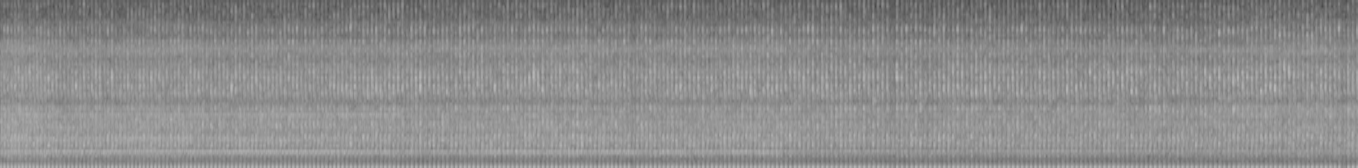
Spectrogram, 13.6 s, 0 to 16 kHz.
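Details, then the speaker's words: Honda Ruckus with rebuilt GY6 171cc engine, first start after installation, idle adjusted, fresh assembly lube: fast even single-cylinder putter, steady with no misses or knocks; normal idle. "Alright, so it looks like it starts. That's awesome. It sounds good."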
